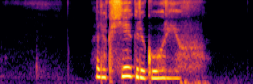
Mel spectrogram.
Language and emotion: Russian, sad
